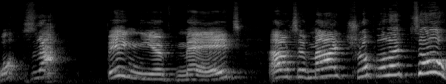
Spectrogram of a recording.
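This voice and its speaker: Shouting in a put-on character voice at an extremely high pitch, the speaker goes very slowly with very wide pitch swings. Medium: read story. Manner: bossy, shouting.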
